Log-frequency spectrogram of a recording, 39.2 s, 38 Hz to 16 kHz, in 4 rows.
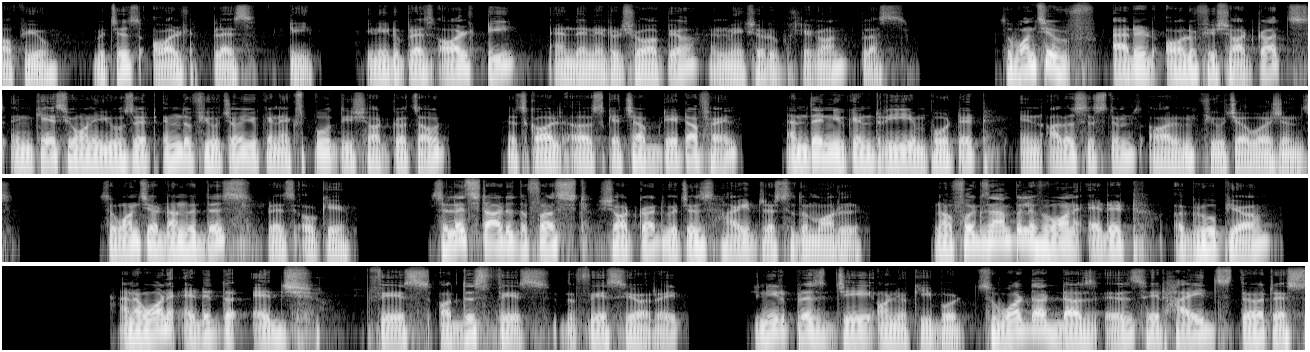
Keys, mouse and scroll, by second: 25.7 middle click, 26.5-27.1 scroll down 5, 27.1-27.5 scroll up 5, 27.5-28.4 scroll down 6, 28.4 scroll down 1, 28.5-28.9 scroll up 5, 29.4-30.1 scroll up 10, 30.1 middle click, 32.0 middle click, 35.7 j, 37.5-39.1 scroll down 6.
